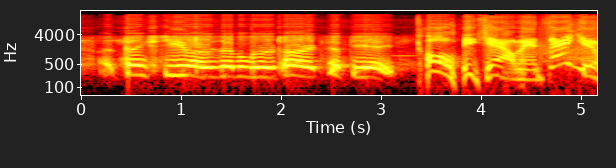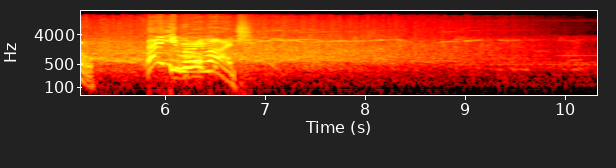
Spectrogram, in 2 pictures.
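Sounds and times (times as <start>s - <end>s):
speech: 0.2s - 7.0s
hand clapping: 4.6s - 9.8s.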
